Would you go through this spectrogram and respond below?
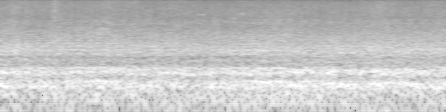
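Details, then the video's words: Continuous droning buzz of a bee swarm leaving its hive, many wings blending into a wide, slightly wavering hum with constant loudness. "bees therapy swarm natural buzzing sound"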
